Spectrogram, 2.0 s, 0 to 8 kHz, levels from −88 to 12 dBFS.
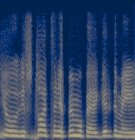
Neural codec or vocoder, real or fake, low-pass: codec, 24 kHz, 0.9 kbps, WavTokenizer, large speech release; fake; 7.2 kHz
